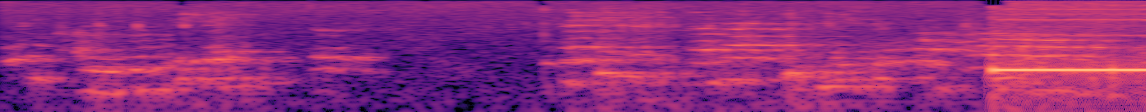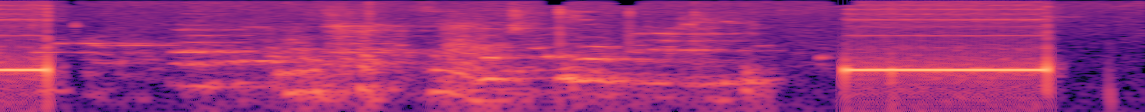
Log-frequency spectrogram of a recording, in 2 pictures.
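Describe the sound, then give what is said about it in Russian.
A telephone ringback tone sounds twice, each a steady, loud one-second low beep about five seconds apart. A recorded greeting from the educational company Relok speaks before and between the rings while the caller waits for an operator. “Если вы знаете внутренний номер абонента, пожалуйста, наберите его в тональном режиме или дождитесь ответа оператора.”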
